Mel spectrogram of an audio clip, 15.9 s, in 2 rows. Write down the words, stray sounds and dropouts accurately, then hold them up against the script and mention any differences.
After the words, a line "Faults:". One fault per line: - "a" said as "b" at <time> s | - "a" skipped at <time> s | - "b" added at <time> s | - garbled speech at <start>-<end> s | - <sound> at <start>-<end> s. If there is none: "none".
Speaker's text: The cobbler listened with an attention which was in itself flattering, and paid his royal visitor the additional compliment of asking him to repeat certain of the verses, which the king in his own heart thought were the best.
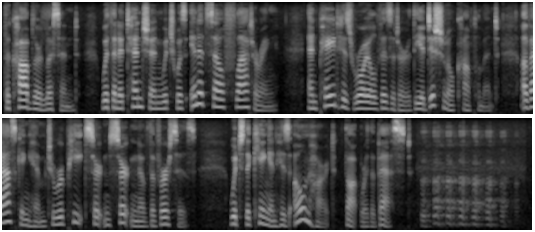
The cobbler listened with an attention which was in itself flattering, and paid his royal visitor the additional compliment of asking him to repeat certain certain of the verses, which the king in his own heart thought were the best.
Faults:
- "certain" added at 9.6 s
- laugh at 14.2-15.8 s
